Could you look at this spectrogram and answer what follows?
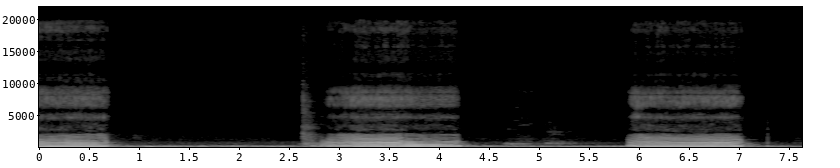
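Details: Snoring in a sleeping male gold British Shorthair cat: loud, tonal, buzzing snores repeating in a slow irregular rhythm with quiet pauses between.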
